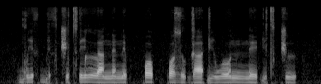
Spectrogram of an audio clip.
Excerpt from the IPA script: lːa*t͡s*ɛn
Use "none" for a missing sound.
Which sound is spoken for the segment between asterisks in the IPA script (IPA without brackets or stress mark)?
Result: n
